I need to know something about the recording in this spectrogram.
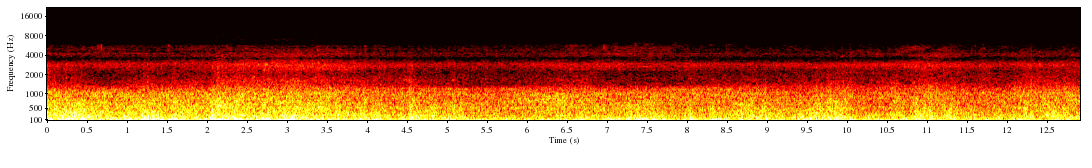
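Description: Wind rushes and buffets loudly throughout.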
